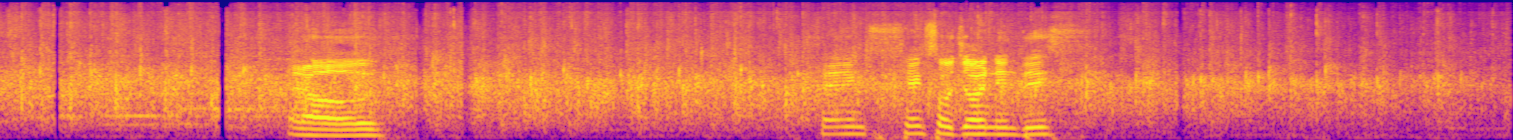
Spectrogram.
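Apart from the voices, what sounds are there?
audience applause for Hiroshi Fujiwara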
